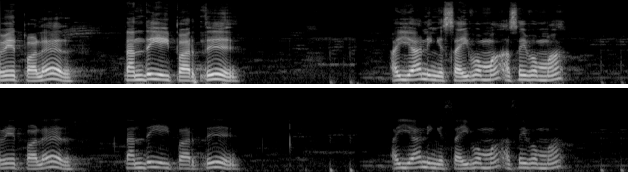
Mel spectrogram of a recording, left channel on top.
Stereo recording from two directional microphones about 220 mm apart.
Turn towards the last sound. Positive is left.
turn(degrees=25)  # may be behind; listen again after turning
